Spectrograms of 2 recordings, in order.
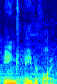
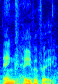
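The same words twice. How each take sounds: First: The name is pronounced the Danish way. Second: The name is pronounced the English way. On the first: The speaker calls it right. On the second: The speaker calls it wrong.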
